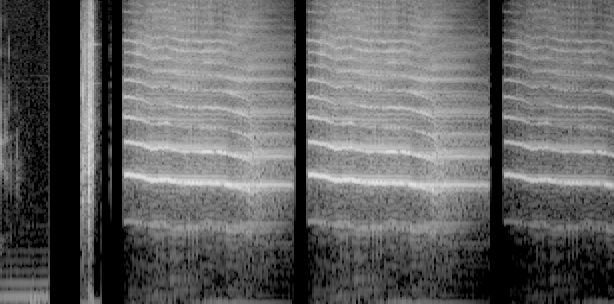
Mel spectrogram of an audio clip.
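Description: A short click, then three long, high-pitched screams in a row, each about two seconds long and sliding down in pitch at the end, a cartoon falling-scream effect.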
